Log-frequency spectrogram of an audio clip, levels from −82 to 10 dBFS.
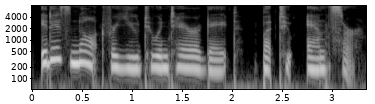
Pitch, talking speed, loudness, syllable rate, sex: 205 Hz, 180 wpm, -18 LUFS, 5.3 syllables/s, female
